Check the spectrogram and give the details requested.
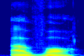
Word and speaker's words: avó: Then the open O is pronounced aw, like the aw in awesome. We see this in the word avó, grandmother.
